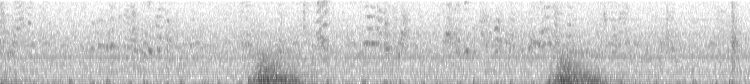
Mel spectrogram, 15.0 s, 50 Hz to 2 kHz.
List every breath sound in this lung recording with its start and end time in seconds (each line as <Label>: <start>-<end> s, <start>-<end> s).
Inhalation: 4.80-6.30 s, 10.87-12.29 s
